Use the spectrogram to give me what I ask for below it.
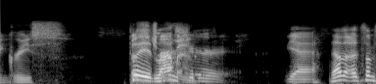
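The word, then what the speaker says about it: Greiss: probably not um Thomas Greece real quick is it is it gree is it Grace how how do you pronounce that name uh Thomas I'd say Greece yeah now that's what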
